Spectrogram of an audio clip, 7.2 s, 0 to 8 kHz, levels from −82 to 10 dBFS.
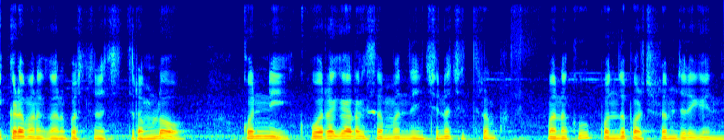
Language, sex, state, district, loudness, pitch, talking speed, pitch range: Telugu, male, Telangana, Hyderabad, -19 LUFS, 115 Hz, 90 wpm, 105-125 Hz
